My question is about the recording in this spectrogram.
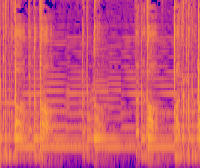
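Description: Pakhawaj solo: sharp open and closed strokes on the two-headed barrel drum, struck in quick clusters with ringing, pitched tones from the tuned right head, over a steady held drone.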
